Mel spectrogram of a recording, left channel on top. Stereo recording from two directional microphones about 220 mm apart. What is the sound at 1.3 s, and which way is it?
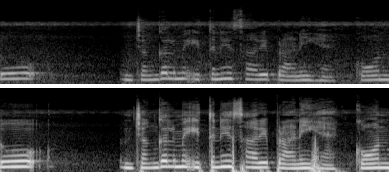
Speech, 45° right (ahead or behind).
